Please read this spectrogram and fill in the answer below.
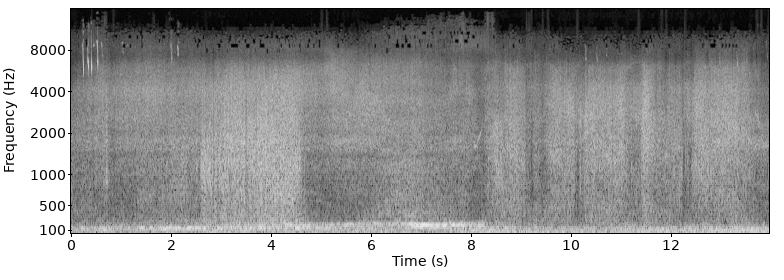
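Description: Wind rushing over an action camera's microphone as a tandem paraglider flies: a steady deep rumble with gusts. A gust swells about three seconds in, and another, deeper one comes around seven seconds.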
